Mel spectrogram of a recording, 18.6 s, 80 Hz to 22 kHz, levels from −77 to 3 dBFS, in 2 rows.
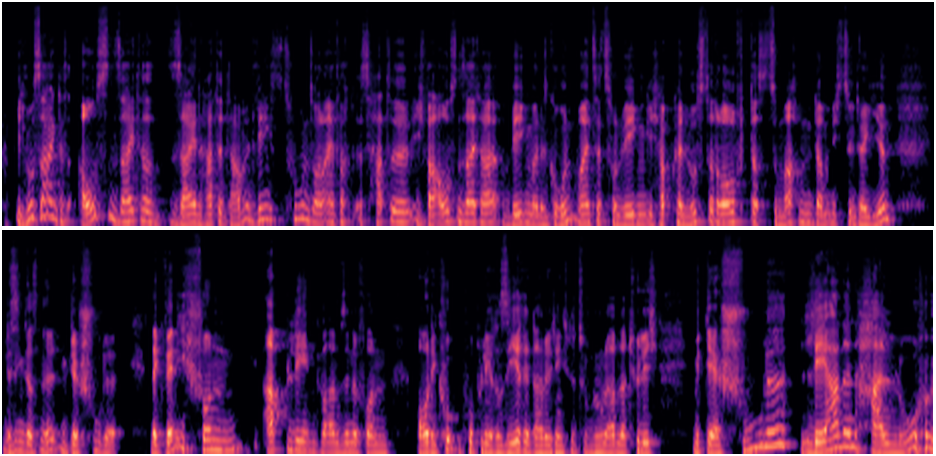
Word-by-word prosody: Ich - - -3
muss 235 +3 0
sagen, 270 -3 0
das 175 -2 -9
Außenseiter-sein 170 - 0
hatte 155 +1 -3
damit 180 +10 -6
wenig 205 0 -4
zu - - -20
tun, 225 0 -4
sondern 170 -3 0
einfach 170 +1 -6
es - - -13
hatte 175 0 -1
ich - - -9
war 150 - +2
Außenseiter 170 -2 +1
wegen 160 +3 0
meines 145 -3 -2
Grundmindsets 160 +2 -2
von 150 -2 -4
wegen, 155 +1 0
ich 150 -1 -7
habe 150 0 -2
keine 155 -3 0
Lust 175 +4 -5
da 195 - +1
drauf, 170 +2 +4
das 160 -3 -3
zu 155 - -8
machen, 160 +3 -3
damit 155 +2 0
nicht 155 0 -10
zu - - -6
interagieren. 145 +9 0
Und - - -31 0.4
deswegen 155 0 -4
das, 145 -1 +2
ne, 160 +2 -1
mit 150 - -6
der 140 - +6
Schule. 165 - -4 0.3
Wenn 450 - +4
wenn 465 - +9
ich 195 -3 -3
schon 180 +1 -1 0.2
ablehnend 160 -1 +2
war 150 0 0
im 150 - -2
Sinne 150 +1 0
von: 140 -2 -2 0.2
„Oh, 150 +1 +6
die 145 - 0
gucken 175 +1 -1
populäre 145 0 -1
Serien, 155 +3 +3
da 135 - 0
habe 130 0 +2
ich 135 - -2
nix 130 -1 -1
mit 145 -3 -10
zu 140 - -9
tun.“ 140 +2 -1
Aber 145 - +2
natürlich 150 +1 0 0.3
mit 150 +1 -3
der 140 -2 +6
Schule 235 - +1
lernen, 185 +9 +4
hallo? 150 +8 +2
160 Hz, 225 wpm, -23 LUFS, 145-180 Hz, 0.4 s, wenn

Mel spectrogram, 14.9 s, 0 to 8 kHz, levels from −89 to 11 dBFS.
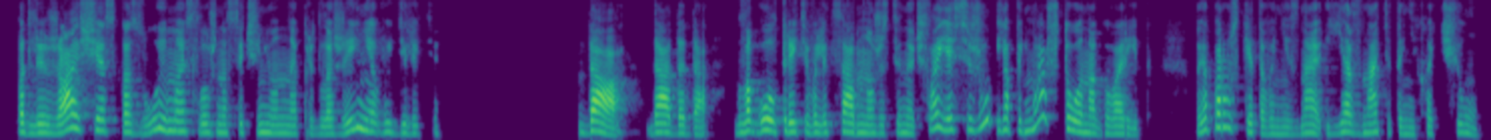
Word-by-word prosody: подлежащее, 195 +8 +4
сказуемое, 215 +1 -1
сложносочинённое 180 -3 -5
предложение 165 - -2
выделите. 170 -4 -9 1.4
Да 200 +4 +7 0.2
да 190 -1 +5
да 170 -1 -2
да 145 -2 -4 0.3
глагол 215 +3 +4
3 195 -3 -1
лица 185 +2 +2
множественного 170 -1 -5
числа. 240 - -3
Я 240 -5 +3
сижу, 245 - -3
я 240 - -1
понимаю, 230 - -2
что 250 - 0
она 180 -3 +1
говорит, 160 -4 -4 0.4
но 180 - -5
я 235 - +2
по-русски 290 -4 +1
этого 155 -4 -7
не 150 -1 -9
знаю, 170 +2 -1
и - - -13
я 195 +5 0
знать 180 +4 -2
это 170 -4 -10
не 150 -1 -10
хочу. 160 0 -9
185 Hz, 135 wpm, -23 LUFS, 165-220 Hz, 1.4 s, Да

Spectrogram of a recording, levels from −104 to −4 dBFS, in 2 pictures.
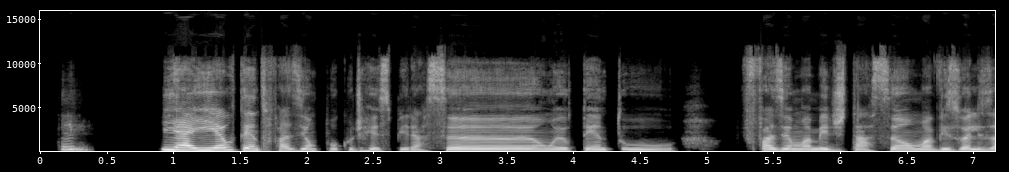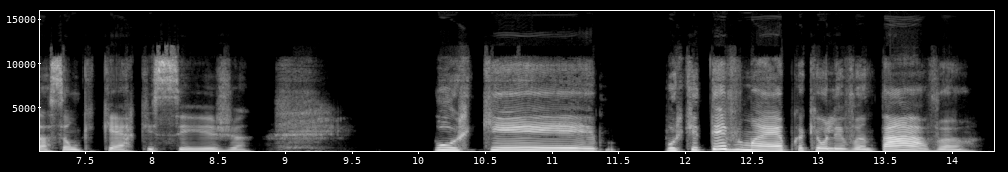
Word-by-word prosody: Sim. 315 0 -6 0.6
E 280 -2 +6
aí 245 -1 +5
eu 255 +2 +3
tento 230 -3 0
fazer 190 -3 -4
um 185 - -8
pouco 175 0 -11
de 150 - -10
respiração, 185 +4 -1
eu 155 -1 -3
tento 160 -3 -6 0.5
fazer 185 -2 -2
uma 175 -2 -2
meditação, 160 +2 -3
uma 165 -3 -2
visualização 155 -1 -3
que 120 - -21
quer 150 -1 -4
que - - -8
seja. 145 +1 -5 1.4
Porque 250 -2 +3 0.5
porque 230 +4 -2
teve 285 +3 +4
uma 255 -3 +5
época 230 +1 +3
que - - -12
eu 220 - +3
levantava 180 - +2
185 Hz, 120 wpm, -25 LUFS, 155-235 Hz, 1.4 s, E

